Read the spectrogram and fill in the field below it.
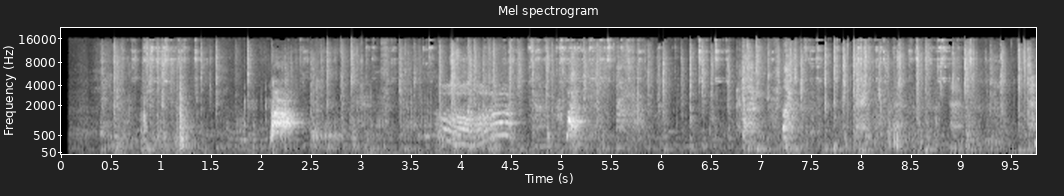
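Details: Pet dog begging for a treat, giving rising and falling whines and short barks at irregular intervals, with a person's voice asking which one it wants.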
